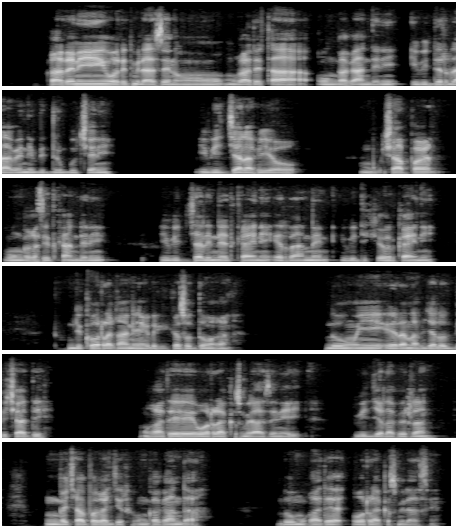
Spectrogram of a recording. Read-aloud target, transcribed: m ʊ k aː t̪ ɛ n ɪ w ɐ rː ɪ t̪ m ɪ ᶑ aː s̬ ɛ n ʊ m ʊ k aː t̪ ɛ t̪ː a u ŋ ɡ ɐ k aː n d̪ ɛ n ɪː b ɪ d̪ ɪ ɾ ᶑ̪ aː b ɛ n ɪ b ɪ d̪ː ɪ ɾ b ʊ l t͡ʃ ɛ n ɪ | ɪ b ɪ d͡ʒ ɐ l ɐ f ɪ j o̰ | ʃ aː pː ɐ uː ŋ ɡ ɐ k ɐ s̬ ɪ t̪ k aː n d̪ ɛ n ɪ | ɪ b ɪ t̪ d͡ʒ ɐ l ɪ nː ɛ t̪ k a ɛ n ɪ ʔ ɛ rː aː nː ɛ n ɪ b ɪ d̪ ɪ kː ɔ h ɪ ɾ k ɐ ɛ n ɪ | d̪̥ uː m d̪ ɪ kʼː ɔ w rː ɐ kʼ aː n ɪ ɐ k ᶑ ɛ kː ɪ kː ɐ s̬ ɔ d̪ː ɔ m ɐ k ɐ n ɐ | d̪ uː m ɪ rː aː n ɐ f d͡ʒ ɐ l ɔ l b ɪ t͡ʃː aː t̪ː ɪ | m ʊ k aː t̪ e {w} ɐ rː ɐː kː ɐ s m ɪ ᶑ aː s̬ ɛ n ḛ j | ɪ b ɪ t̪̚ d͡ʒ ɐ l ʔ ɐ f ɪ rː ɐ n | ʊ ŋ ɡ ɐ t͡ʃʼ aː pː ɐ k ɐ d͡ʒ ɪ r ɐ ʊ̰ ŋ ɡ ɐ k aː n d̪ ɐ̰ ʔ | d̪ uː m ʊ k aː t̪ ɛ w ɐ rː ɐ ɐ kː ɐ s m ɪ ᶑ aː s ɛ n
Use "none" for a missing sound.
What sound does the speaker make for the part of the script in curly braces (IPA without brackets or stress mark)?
w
